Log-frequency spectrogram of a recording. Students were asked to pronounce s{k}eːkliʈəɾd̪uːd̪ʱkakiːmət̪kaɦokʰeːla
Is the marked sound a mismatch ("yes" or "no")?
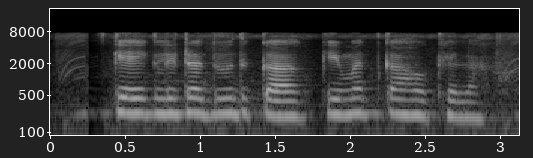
no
